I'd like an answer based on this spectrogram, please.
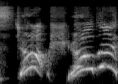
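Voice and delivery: shrieking scream, way up high.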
